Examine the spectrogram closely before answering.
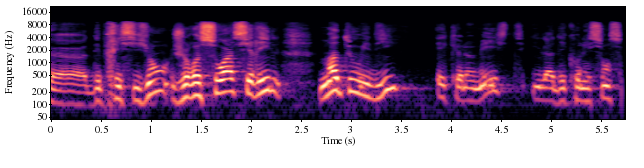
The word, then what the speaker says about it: Matuwidi: Matouidi, j'ai bien prononcé?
